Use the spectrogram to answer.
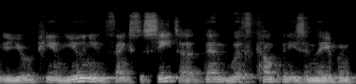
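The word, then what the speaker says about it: CETA: general I might also at this point mention Sita which not a lot of people are familiar with it's spelled c-e-t-a if you choose to Google it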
